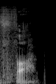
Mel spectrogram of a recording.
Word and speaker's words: Pho: I Love Pho. That's how you pronounce it.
